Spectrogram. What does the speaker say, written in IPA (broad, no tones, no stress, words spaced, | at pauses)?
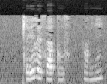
ǁelɛsa tɛ̤skːa̤ŋi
